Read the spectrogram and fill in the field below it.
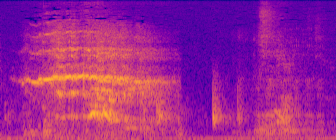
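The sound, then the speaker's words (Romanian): A horse whinnies loudly for over a second outside a window, its shrill, wavering call rising and falling, followed by a few softer snorts and shuffling sounds. “Ce e niște cu fereastra? Un cal.”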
